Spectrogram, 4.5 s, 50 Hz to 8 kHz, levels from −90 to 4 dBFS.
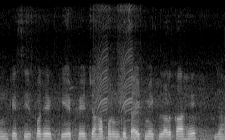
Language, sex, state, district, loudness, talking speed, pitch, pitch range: Hindi, male, Bihar, East Champaran, -28 LUFS, 215 wpm, 140 Hz, 135-145 Hz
